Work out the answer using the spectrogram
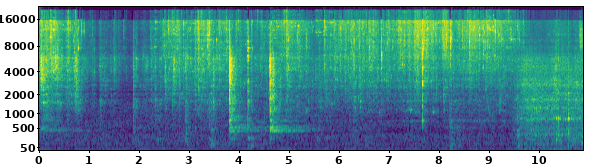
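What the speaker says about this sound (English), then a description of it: "And you can hear that actually boil at the bottom." Caustic lye flakes stirred into liquid for soapmaking, with a continuous bubbling, sizzling boil at the bottom of the container and occasional scraping clinks of the stirrer.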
